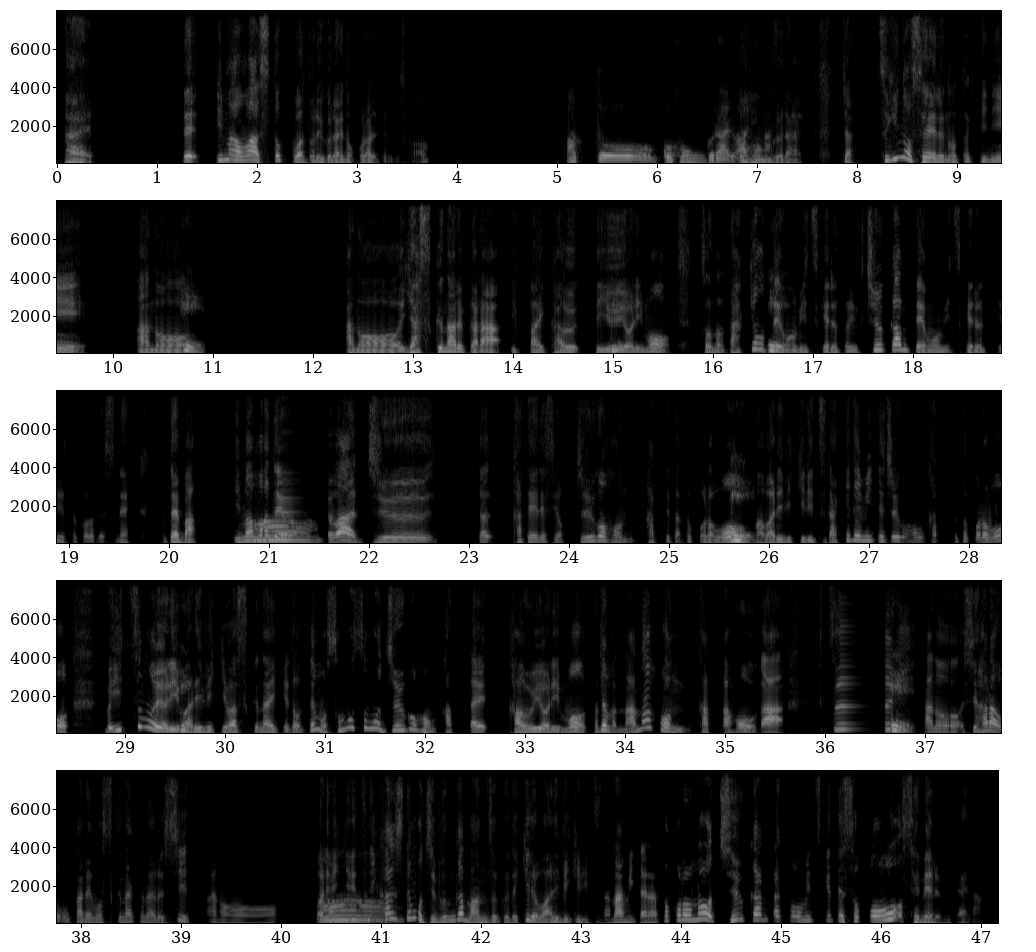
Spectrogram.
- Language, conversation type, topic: Japanese, advice, 衝動買いを抑えて消費習慣を改善するにはどうすればよいですか？
- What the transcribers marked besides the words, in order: distorted speech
